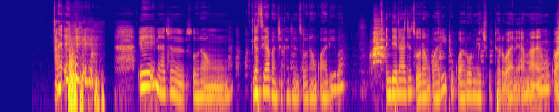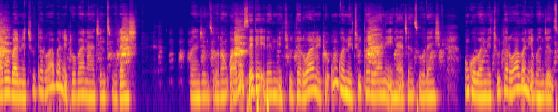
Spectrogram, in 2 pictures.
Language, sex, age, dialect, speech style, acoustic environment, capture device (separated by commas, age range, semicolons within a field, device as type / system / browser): Hausa, female, 25-34, Nigeria - Kano, happy, nature; people talking, mobile / Linux / Chrome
